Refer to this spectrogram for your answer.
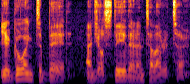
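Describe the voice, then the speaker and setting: A man puts on a growling character voice at a very deep, low pitch. He speaks at a moderate pace. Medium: solo performance. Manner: gruff, commanding.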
